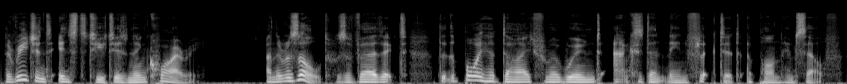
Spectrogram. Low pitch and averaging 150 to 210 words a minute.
Yes: low, 115 Hz; average, 165 wpm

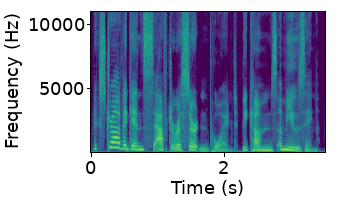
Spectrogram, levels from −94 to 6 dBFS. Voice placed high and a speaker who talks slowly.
Yes: high, 205 Hz; slow, 120 wpm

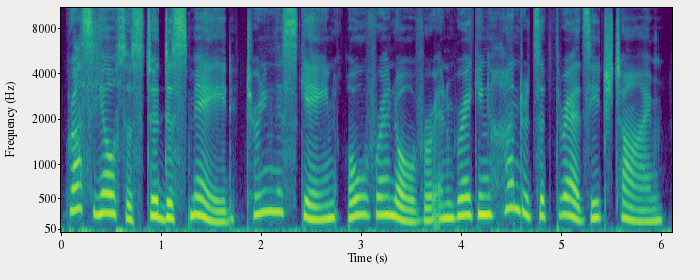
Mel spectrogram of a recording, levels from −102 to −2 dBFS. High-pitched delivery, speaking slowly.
No: high, 230 Hz; average, 155 wpm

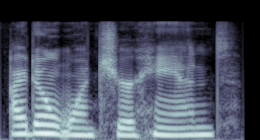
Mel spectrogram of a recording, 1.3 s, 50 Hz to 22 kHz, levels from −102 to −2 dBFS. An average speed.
No: fast, 230 wpm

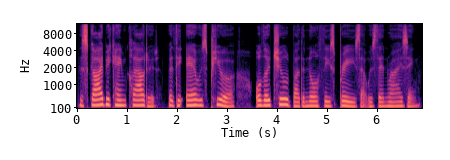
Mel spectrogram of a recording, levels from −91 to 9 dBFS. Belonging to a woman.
Yes: female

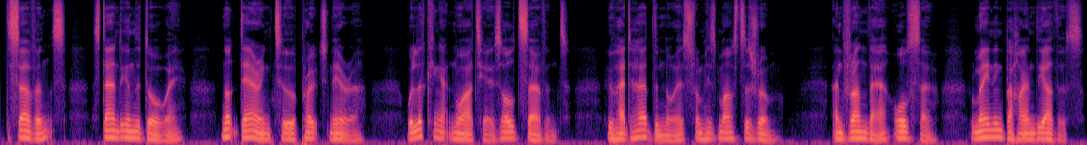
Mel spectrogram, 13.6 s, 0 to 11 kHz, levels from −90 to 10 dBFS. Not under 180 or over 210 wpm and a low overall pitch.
No: average, 150 wpm; very low, 95 Hz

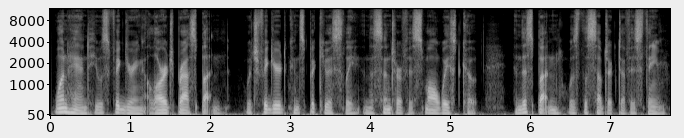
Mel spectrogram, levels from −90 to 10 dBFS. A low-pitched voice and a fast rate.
Yes: very low, 90 Hz; fast, 225 wpm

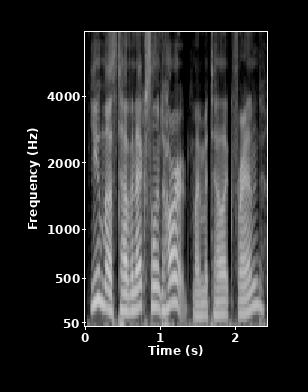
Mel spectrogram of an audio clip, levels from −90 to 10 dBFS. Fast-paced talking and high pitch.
No: fast, 220 wpm; medium, 175 Hz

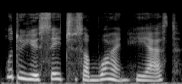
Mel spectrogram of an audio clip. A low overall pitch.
No: high, 225 Hz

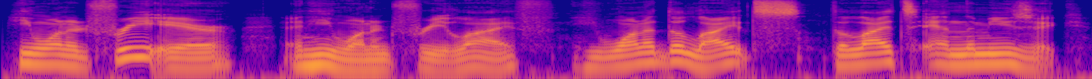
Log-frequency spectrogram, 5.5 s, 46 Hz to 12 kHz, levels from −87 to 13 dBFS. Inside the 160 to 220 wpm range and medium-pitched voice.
No: average, 200 wpm; low, 120 Hz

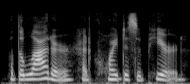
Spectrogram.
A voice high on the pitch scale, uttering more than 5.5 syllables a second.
Yes: high, 225 Hz; 6.4 syllables/s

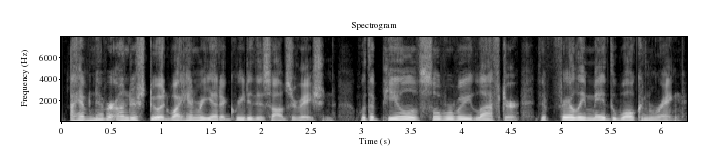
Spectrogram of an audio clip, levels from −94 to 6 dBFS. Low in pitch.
Yes: low, 125 Hz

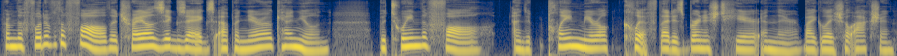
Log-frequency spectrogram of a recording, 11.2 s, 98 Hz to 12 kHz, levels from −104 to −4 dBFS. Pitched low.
No: high, 190 Hz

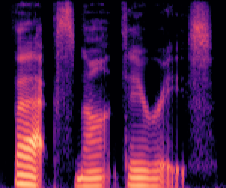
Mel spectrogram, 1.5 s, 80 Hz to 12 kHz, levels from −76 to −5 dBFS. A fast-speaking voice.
No: slow, 120 wpm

